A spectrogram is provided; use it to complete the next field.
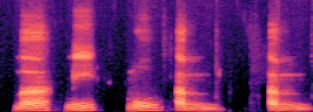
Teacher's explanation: huruf mim itu adalah bainiyah atau tawassut, memanjang pertengahan, seperti huruf ain.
